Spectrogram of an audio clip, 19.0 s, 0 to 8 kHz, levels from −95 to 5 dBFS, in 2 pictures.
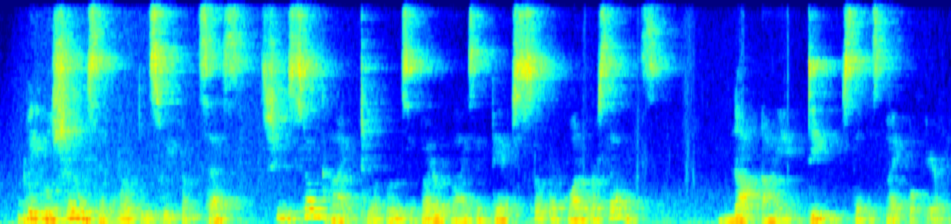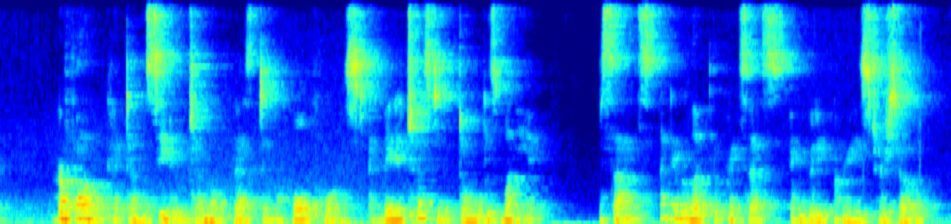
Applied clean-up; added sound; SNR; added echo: none; Waves, surf; 20 dB; reverberation time 0.7 s.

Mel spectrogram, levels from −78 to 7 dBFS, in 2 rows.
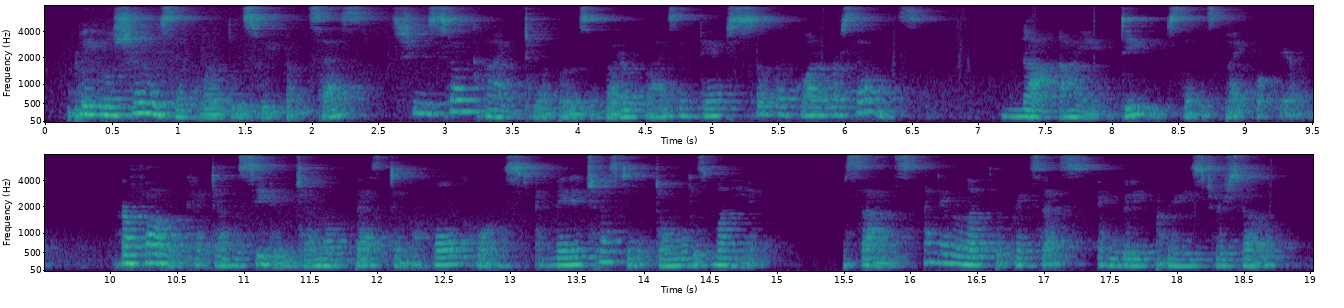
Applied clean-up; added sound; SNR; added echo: neural separator model SepFormer DNS4.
